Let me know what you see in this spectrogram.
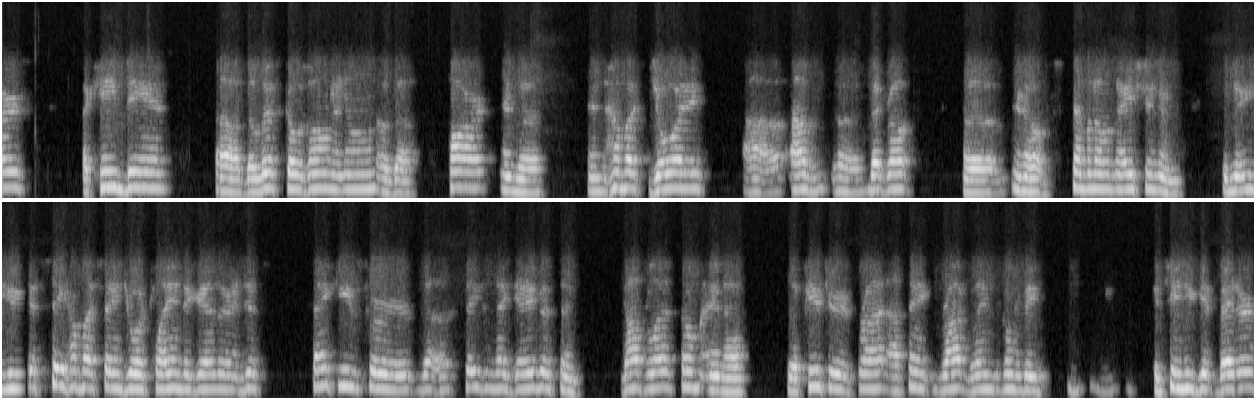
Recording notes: The Warchant Gameday postgame call-in show is LIVE recapping the Florida State/Georgia game.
